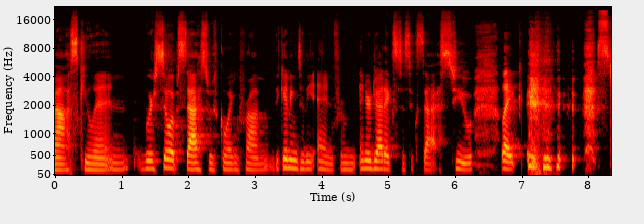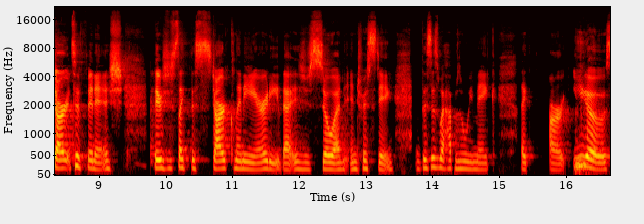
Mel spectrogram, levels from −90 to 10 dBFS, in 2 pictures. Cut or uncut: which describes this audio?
cut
